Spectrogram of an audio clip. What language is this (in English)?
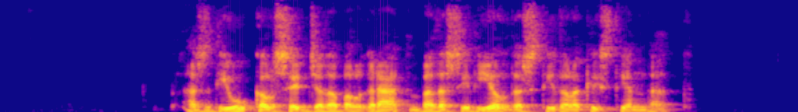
Catalan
